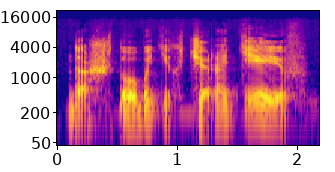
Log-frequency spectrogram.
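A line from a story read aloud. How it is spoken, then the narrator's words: Grumbling. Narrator (Russian): буркнул он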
